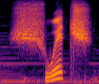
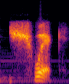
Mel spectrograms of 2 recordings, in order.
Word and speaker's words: Schwick: Am I pronouncing it right if I say Schwitch? Schwick. The CH at the end, you don't make that, because I liked Schwitch, as in Tarleton smokers would rather fight than Schwitch.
